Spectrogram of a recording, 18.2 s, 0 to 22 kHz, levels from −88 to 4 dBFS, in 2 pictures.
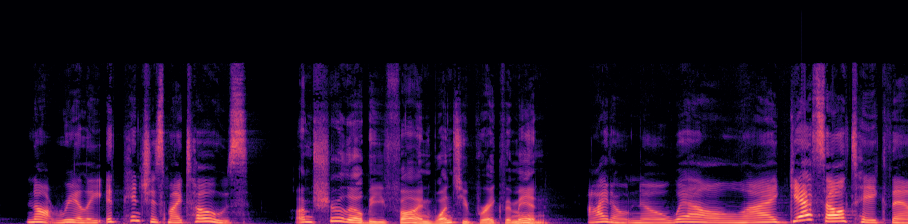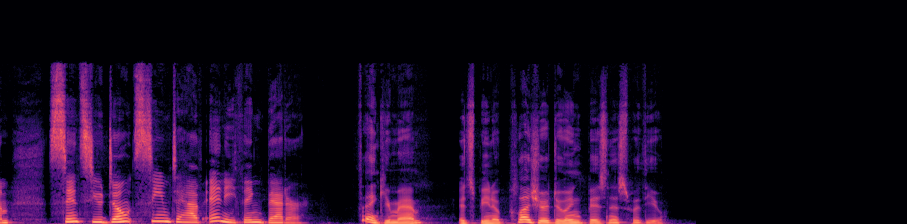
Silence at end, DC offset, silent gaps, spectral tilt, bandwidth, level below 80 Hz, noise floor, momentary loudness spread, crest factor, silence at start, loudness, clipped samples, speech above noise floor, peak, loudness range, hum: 2.45 s; under 0.1%; none; -5.5 dB/octave; 16 kHz; -52 dBFS; -58 dBFS; 10 LU; 18 dB; 0.3 s; -18 LUFS; under 0.1%; 40 dB; 0 dBFS; 5 LU; none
